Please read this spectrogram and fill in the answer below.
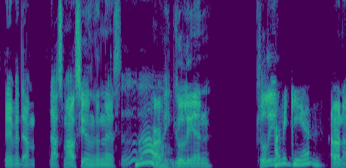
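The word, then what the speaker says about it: Guillén: Harvey Guillen. Harvey Guillen? I don't know how to say it. Guillen, thank you.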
